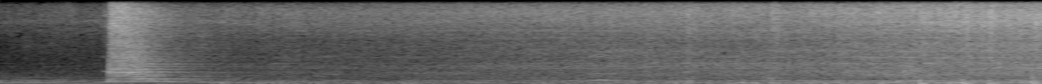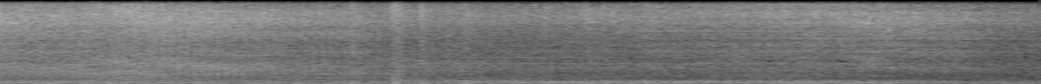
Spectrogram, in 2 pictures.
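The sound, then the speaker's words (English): A passenger train rumbles steadily along the rails, a brief horn blast sounding at the start before the continuous clatter and roar swells slightly louder and carries on without pause. “Travelling by train affords you time to just watch the world go by, read and reflect.”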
